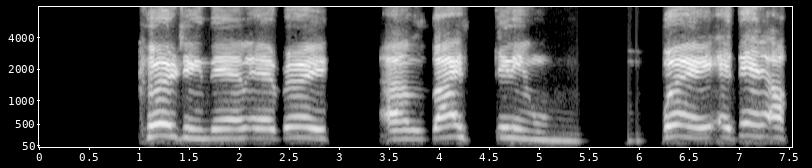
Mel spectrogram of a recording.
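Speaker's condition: Cerebral palsy; wheelchair user

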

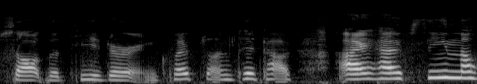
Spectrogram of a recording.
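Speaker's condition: Cerebral palsy; more jerking in class

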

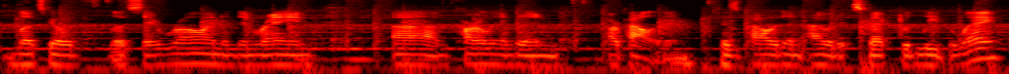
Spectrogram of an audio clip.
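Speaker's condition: No condition

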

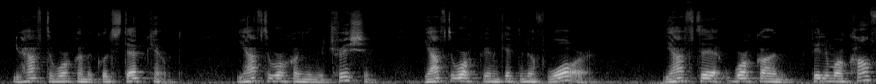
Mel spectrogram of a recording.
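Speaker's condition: No condition

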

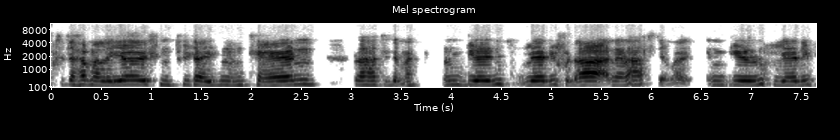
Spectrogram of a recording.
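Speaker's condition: Cerebral palsy; speech impairment

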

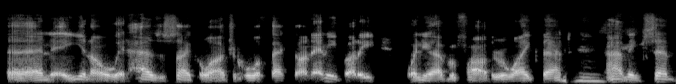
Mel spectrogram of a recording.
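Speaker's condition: Cerebral palsy, mild

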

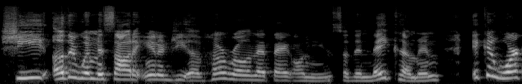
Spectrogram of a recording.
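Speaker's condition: No condition

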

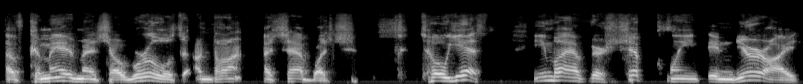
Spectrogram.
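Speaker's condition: Stroke; voice altered since stroke, lasting effect

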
